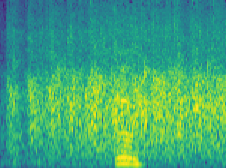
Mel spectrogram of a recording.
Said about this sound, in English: And out of curiosity, how many of you here in the audience, in the church have served in the military, Air Force, Navy? Amen. Amen. Why don't we give a round of applause?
